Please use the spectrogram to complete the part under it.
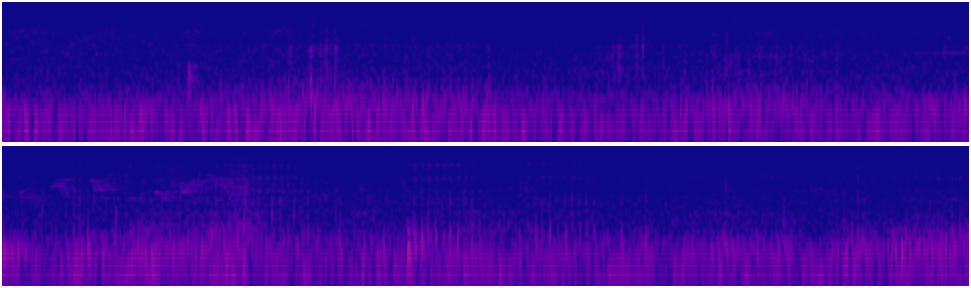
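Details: A gray stray cat purrs loudly with pleasure while being petted: a steady, low, rumbling drone that runs almost unbroken, with faint rustling and scratchy handling noises on top.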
